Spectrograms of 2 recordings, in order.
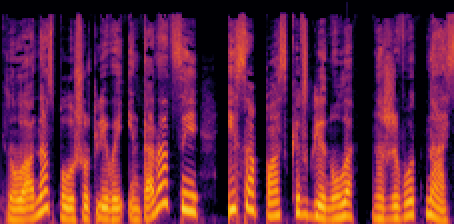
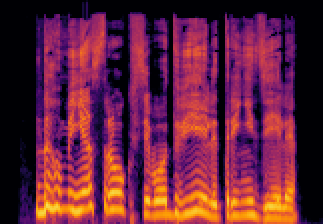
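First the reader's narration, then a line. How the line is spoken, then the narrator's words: Laughing. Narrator (Russian): рассмеялась она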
